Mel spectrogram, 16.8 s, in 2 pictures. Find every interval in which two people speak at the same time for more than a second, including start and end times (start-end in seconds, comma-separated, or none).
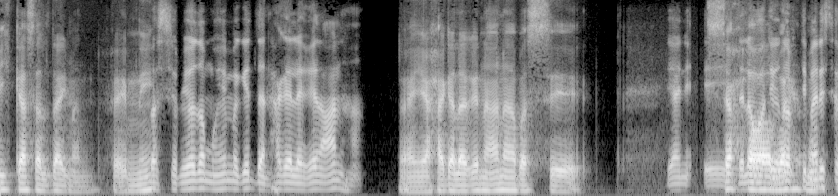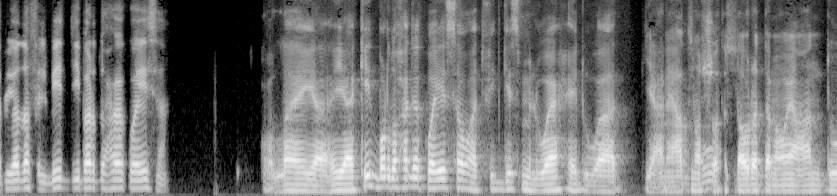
7.1-8.3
